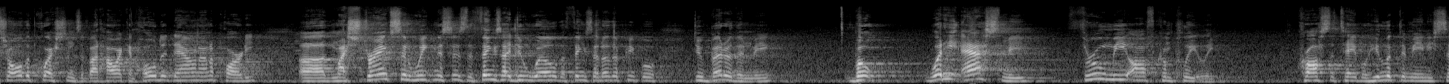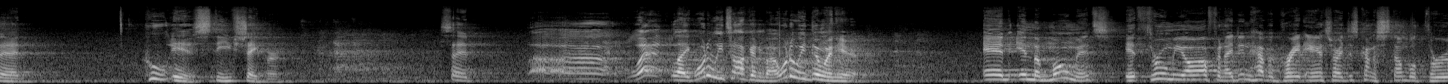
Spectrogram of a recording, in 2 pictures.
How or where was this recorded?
large echoing room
